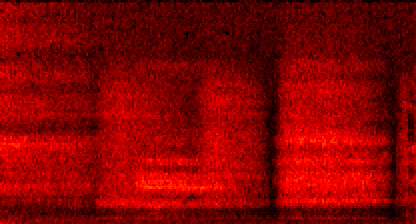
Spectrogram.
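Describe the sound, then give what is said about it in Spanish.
Two long, heavy breaths, each a rough, airy rush lasting about a second with a short pause between, fairly loud, with no talking. “Hay respiración profunda.”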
